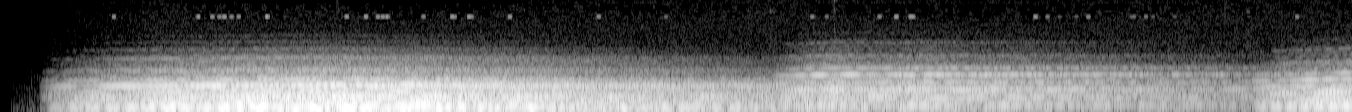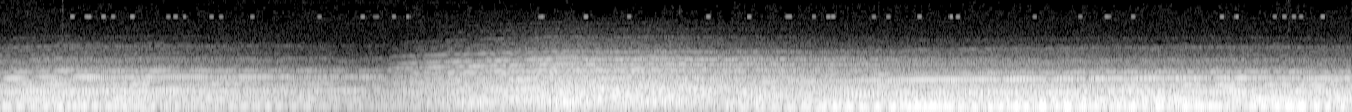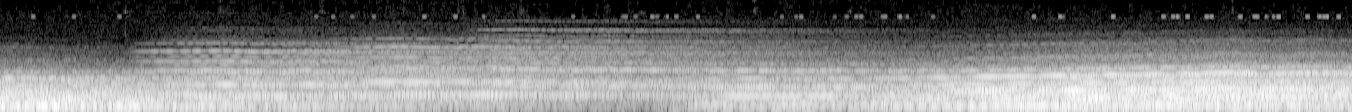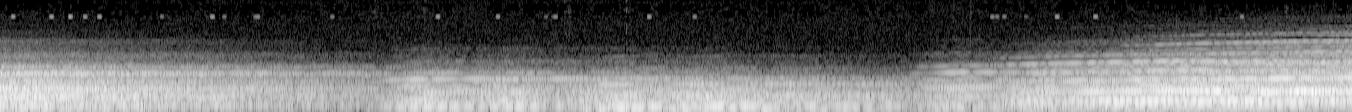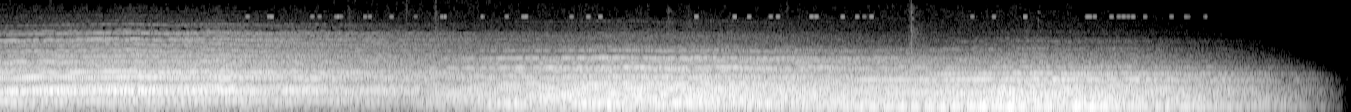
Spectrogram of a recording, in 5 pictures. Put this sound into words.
A sound for video background. I made this with FL Studio.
